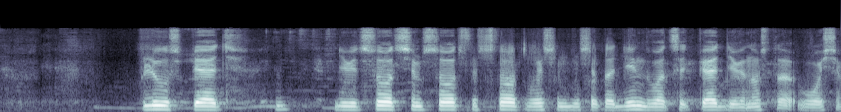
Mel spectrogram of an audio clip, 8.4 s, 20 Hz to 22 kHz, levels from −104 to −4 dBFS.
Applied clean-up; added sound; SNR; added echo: neural separator model SepFormer DNS4.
